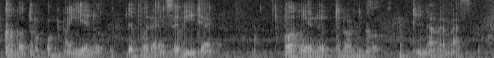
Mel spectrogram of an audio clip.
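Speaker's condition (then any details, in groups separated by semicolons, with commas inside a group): Total laryngectomy; laryngeal cancer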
